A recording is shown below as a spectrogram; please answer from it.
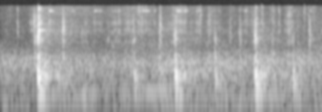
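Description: Light metallic clicks and clinks, about four spread across two seconds, as a steel scooter side stand with its return spring and mounting screws is held against the frame and the screws are turned in by hand.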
